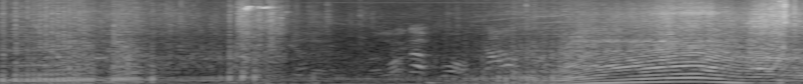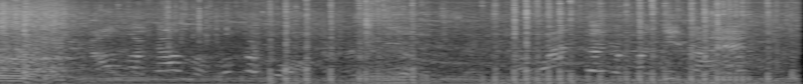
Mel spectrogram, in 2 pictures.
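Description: A motorcycle engine idles and sputters close by.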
